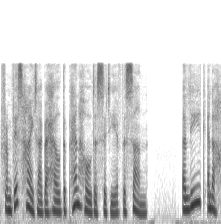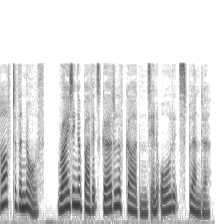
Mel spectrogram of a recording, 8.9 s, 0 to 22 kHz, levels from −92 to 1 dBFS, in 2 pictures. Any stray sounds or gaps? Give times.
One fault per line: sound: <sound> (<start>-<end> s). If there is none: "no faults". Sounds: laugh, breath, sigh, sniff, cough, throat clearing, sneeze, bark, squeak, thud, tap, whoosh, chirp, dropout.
no faults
